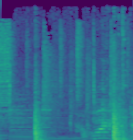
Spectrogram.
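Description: A painted wooden panel knocks twice against the cabinetry as it is pushed into the corner to test its fit. The first knock comes about half a second in, the louder one near the end, over background music.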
